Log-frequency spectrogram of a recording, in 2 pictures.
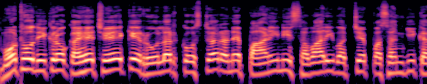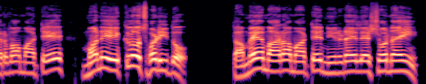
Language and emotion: Gujarati, angry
